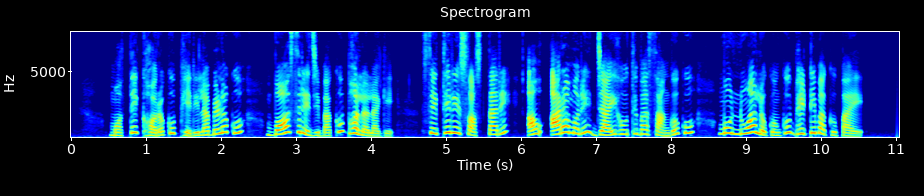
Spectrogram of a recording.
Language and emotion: Odia, happy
